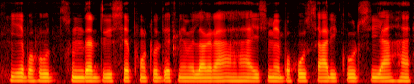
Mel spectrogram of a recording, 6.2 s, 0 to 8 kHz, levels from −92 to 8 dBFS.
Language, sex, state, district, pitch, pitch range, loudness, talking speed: Hindi, male, Bihar, Muzaffarpur, 125 Hz, 120-125 Hz, -31 LUFS, 145 wpm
